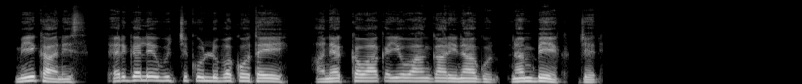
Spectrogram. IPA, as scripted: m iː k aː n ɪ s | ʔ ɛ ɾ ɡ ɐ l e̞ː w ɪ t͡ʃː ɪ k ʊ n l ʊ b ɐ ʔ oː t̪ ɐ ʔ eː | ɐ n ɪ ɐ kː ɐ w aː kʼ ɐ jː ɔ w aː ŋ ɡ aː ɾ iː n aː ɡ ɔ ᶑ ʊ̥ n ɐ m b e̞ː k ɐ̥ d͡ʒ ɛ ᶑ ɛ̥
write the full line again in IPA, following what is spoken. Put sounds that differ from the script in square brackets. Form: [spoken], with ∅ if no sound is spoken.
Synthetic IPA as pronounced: m iː k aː n ɪ s | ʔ ɛ ɾ ɡ ɐ l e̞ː w ɪ t͡ʃː ɪ k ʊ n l ʊ b ɐ [k] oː t̪ ɐ ʔ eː | ɐ n ɪ ɐ kː ɐ w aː kʼ ɐ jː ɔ w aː ŋ ɡ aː ɾ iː n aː ɡ ɔ ᶑ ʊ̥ n ɐ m b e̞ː k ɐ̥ d͡ʒ ɛ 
